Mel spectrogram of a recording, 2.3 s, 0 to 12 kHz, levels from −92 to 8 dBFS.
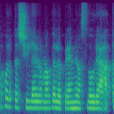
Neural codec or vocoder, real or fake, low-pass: codec, 16 kHz in and 24 kHz out, 0.8 kbps, FocalCodec, streaming, 65536 codes; fake; 10.8 kHz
